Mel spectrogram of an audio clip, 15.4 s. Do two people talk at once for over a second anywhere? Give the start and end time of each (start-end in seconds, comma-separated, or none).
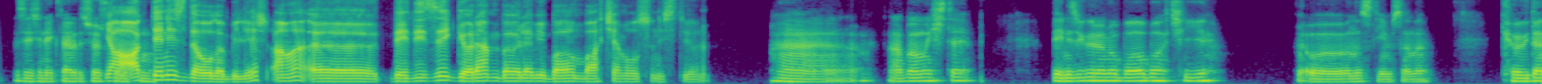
none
